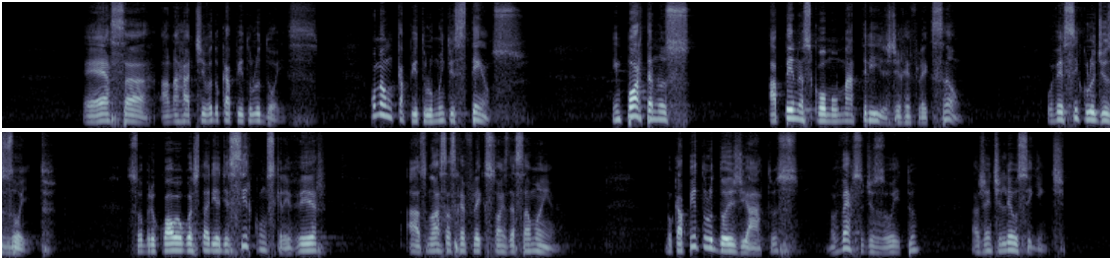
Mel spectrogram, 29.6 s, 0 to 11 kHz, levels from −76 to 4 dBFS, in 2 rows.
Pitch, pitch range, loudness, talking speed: 130 Hz, 120-145 Hz, -25 LUFS, 95 wpm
